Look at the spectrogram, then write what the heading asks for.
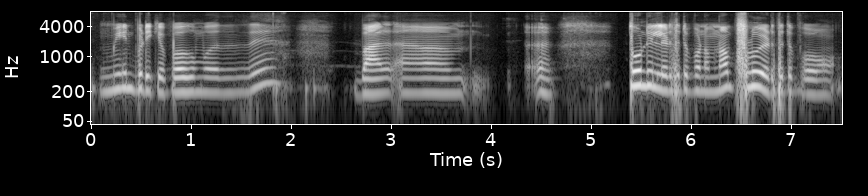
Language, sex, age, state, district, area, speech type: Tamil, female, 30-45, Tamil Nadu, Kallakurichi, urban, spontaneous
